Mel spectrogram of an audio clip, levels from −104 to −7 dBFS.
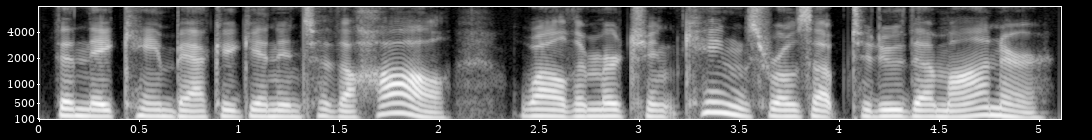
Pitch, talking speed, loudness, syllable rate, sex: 165 Hz, 210 wpm, -16 LUFS, 5.0 syllables/s, female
